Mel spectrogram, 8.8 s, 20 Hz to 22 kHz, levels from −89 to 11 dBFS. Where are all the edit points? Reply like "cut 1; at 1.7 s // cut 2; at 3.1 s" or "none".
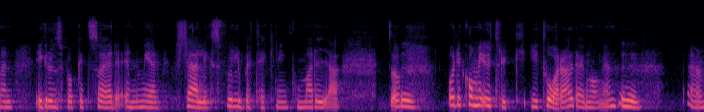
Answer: cut 1; at 4.9 s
